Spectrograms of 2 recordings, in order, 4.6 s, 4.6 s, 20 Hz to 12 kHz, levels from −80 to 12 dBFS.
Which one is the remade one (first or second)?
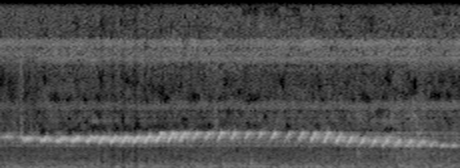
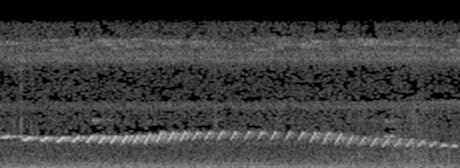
first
